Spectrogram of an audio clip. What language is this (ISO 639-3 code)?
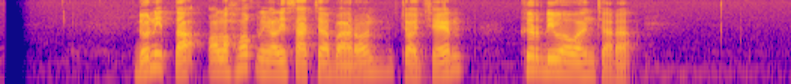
sun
